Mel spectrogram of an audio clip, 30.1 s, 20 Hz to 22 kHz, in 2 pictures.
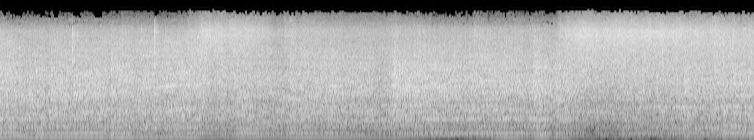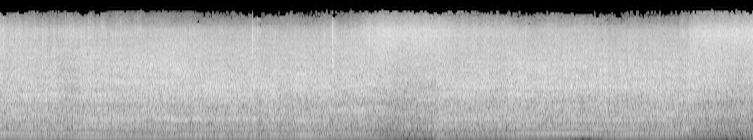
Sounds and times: Vacuum cleaner: 0:00.0 - 0:30.1.

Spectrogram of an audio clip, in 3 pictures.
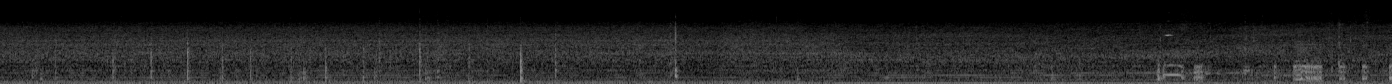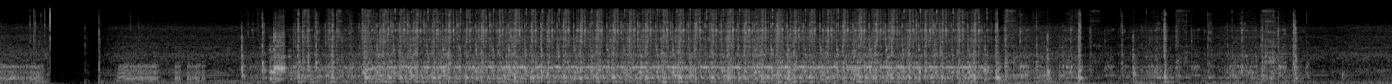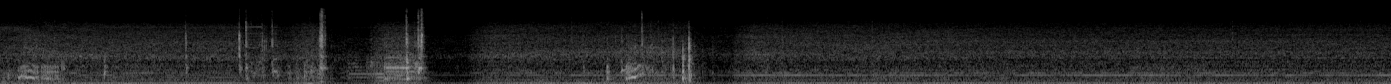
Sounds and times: Sewing machine: 0:16.3 - 0:27.0.

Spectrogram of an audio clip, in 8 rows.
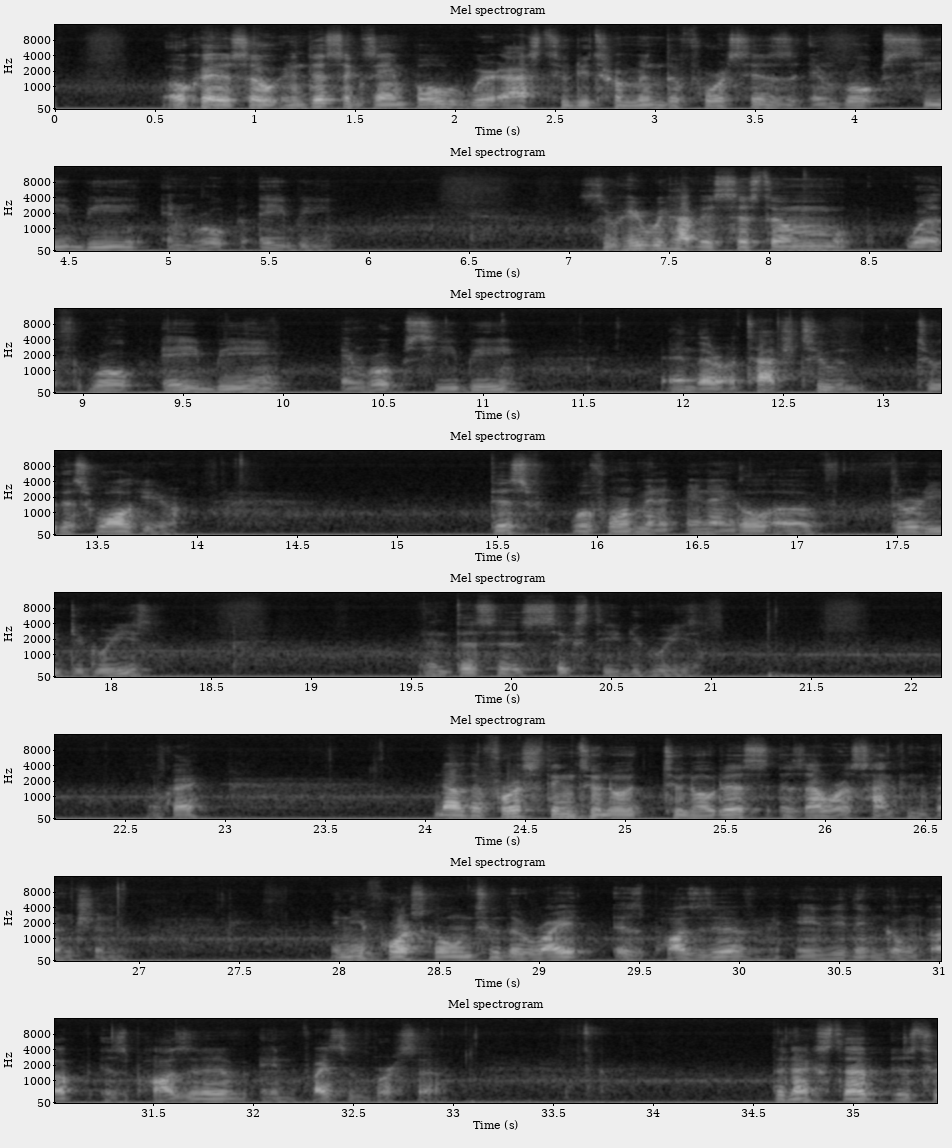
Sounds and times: Speech: 0:00.5 - 0:05.9, 0:07.0 - 0:11.2, 0:11.9 - 0:14.0, 0:15.4 - 0:18.3, 0:19.5 - 0:21.1, 0:22.6 - 0:23.0, 0:24.0 - 0:27.0, 0:28.0 - 0:33.1, 0:34.6 - 0:35.4.

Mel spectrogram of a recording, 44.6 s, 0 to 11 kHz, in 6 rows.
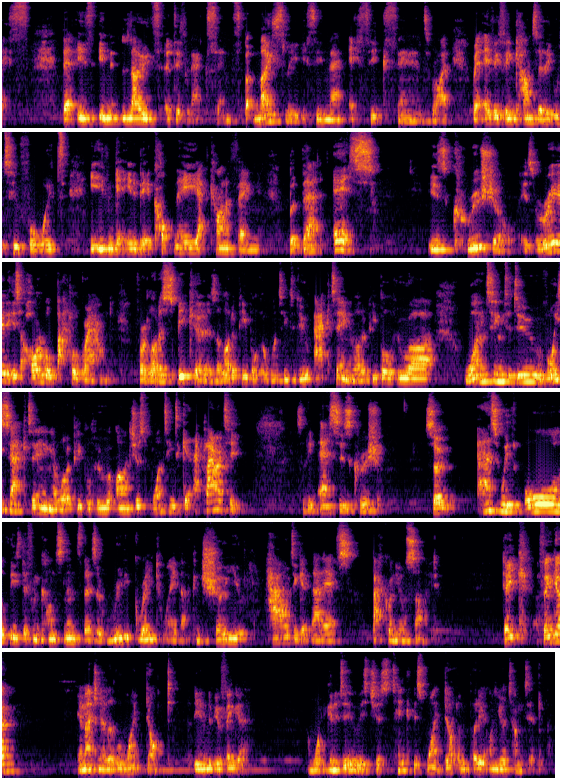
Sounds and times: Speech: 0:00.0 - 0:25.6, 0:26.2 - 0:35.7, 0:36.4 - 0:37.5, 0:38.2 - 0:40.7, 0:41.3 - 0:44.5.

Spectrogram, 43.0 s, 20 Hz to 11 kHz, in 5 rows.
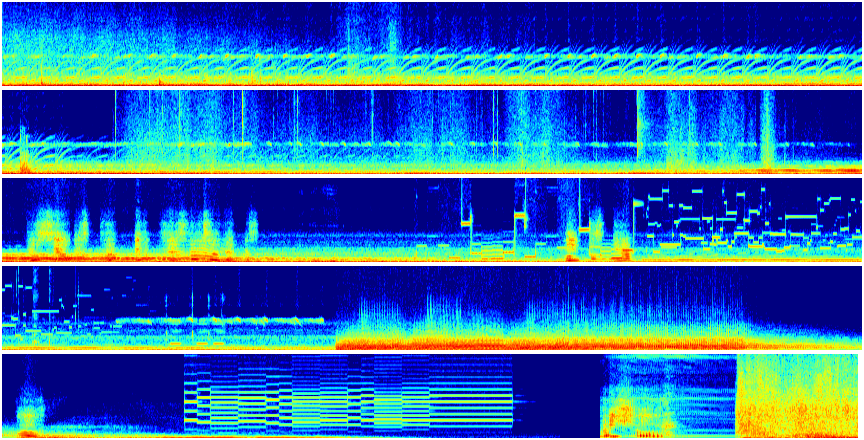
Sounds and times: Music: 0:00.0 - 0:38.5
Ringtone: 0:21.4 - 0:29.0, 0:36.2 - 0:39.6.

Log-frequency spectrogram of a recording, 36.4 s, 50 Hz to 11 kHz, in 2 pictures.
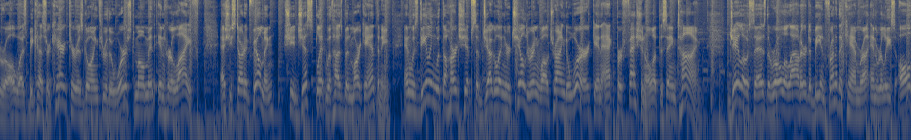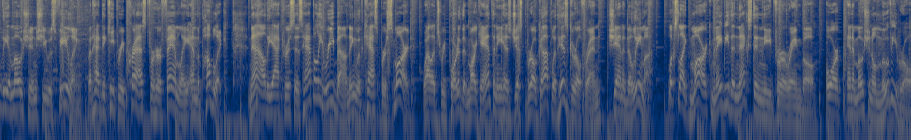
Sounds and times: Music: 0:00.0 - 0:36.4
Speech: 0:00.0 - 0:36.4.

